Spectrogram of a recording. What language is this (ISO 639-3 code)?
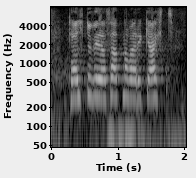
isl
